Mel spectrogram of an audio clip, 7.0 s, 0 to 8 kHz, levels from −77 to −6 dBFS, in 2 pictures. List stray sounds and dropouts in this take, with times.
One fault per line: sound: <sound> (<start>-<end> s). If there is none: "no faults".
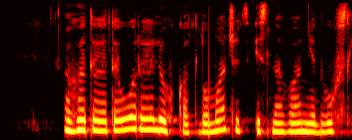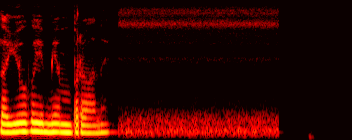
no faults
